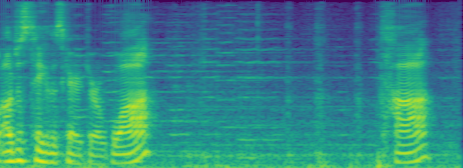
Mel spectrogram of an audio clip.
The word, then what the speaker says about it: は: wha you see here I wrote ha this is this is pronounced watashi wa even though it's not this wha we pronounce such as wah when we're practicing as a particle hope you remember this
